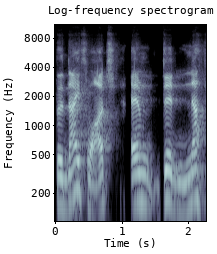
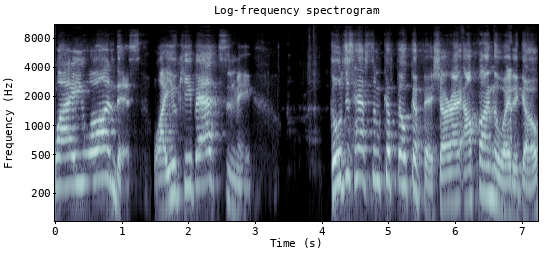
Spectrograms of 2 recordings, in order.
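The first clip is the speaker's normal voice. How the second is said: put-on elderly man's voice, pitched up high; 5 semitones higher than usual.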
